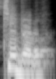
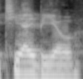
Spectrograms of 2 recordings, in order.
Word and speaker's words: Tibo: Uh, it's Tibble. So, could just be Tibbo. That's the French I like to add letters.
